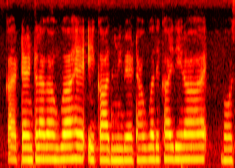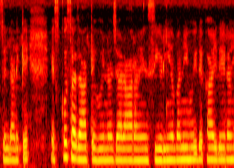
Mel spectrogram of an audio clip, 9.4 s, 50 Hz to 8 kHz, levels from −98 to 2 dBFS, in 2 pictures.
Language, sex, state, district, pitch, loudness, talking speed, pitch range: Hindi, female, Maharashtra, Pune, 210 Hz, -27 LUFS, 185 wpm, 205-220 Hz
